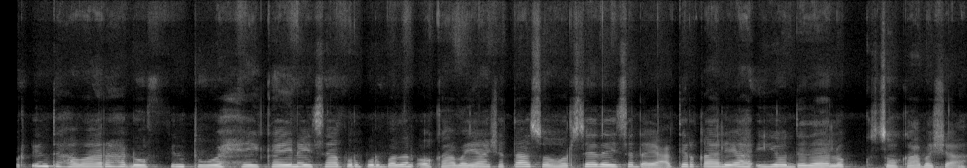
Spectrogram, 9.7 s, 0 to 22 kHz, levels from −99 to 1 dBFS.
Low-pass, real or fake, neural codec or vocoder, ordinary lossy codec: none; real; none; none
